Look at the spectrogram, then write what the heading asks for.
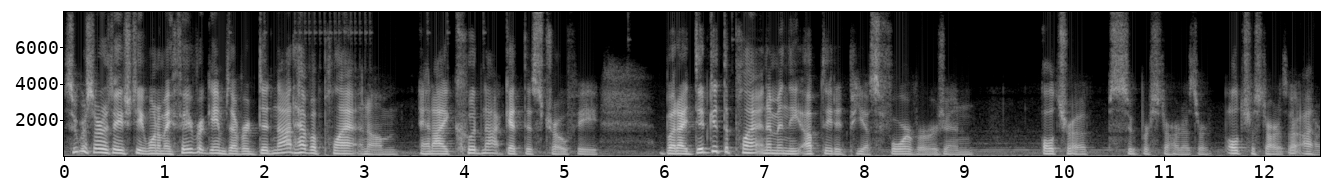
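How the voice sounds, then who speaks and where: On a very clean recording with a silent background, a man with a fairly high pitch talks at a fairly quick pace, using lively intonation and big swings in loudness. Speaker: gaming youtuber. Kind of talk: casual monologue. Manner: fast; casual, with fillers.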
